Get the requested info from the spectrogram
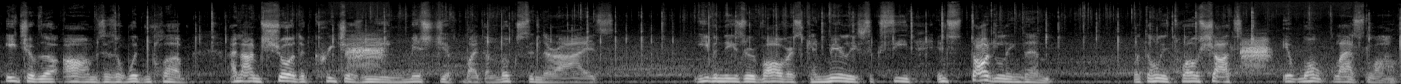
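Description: A man's voice: mid-range voice, unhurried, background noise, lightly acted. A man playing a genteel, brave old stage magician in a radio play, with a formal, avuncular delivery. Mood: resolute.

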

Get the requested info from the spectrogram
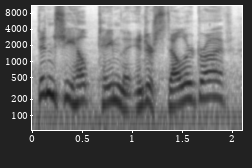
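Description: A man plays a hot-tempered officer in a radio drama. His fairly high voice jumps about as he blusters impatiently, over faint background ambience. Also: expressive, normal speed, slight background noise. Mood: irritated, blustering. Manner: gruff, impatient, exclaiming. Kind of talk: science fiction radio drama acting.

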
